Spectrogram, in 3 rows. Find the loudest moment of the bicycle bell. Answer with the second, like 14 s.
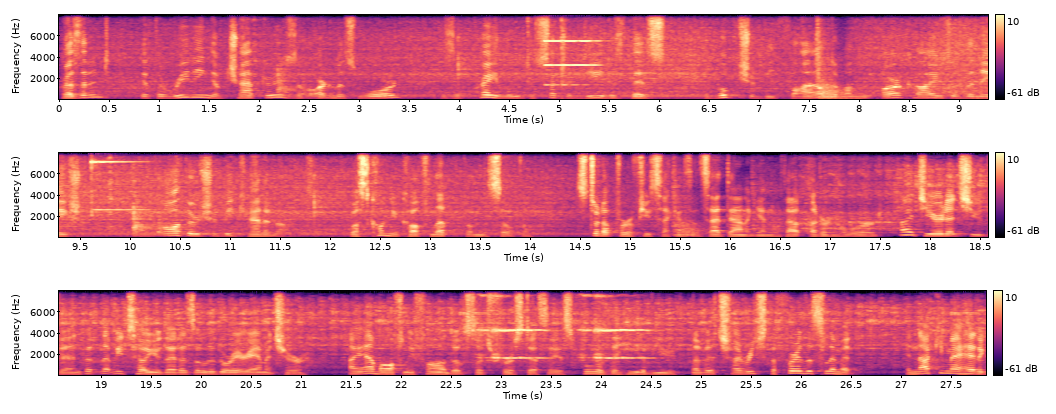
5 s.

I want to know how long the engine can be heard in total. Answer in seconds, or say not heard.
28 s.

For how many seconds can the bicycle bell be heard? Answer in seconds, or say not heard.
3 s.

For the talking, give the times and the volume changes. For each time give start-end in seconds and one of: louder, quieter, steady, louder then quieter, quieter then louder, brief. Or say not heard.
0.0-27.8 steady.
